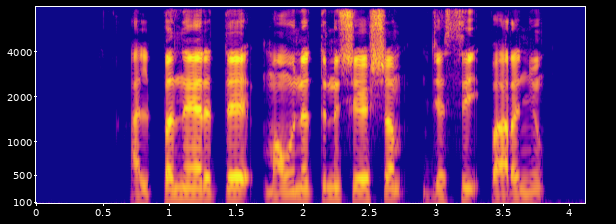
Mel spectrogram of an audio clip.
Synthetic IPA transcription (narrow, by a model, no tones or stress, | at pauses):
ɐlpɐne̞ːɾɐt̪ːe̞mɐwnɐt̪ːinuɕe̞ːʂɐmd͡ʑe̞sipɐrɐɲːu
